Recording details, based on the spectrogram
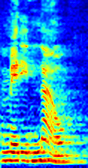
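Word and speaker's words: μεριμνάω: Esta palabra, hermanos, en griego se llama, bueno, se pronuncia mernao.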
